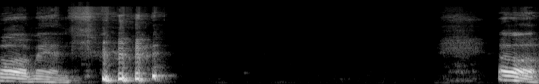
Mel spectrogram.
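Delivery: talking through laughter. Speaker who can't stop laughing at jokes, laughing while talking. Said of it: "I can't stop laughing".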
